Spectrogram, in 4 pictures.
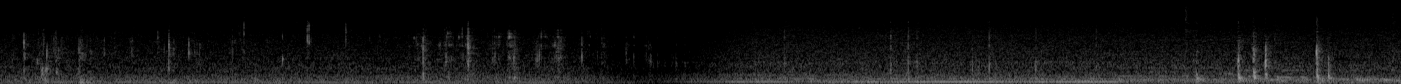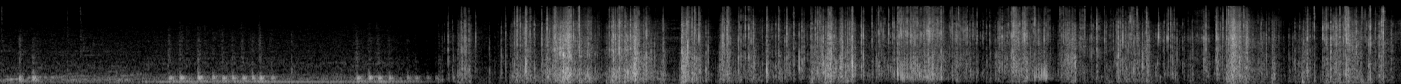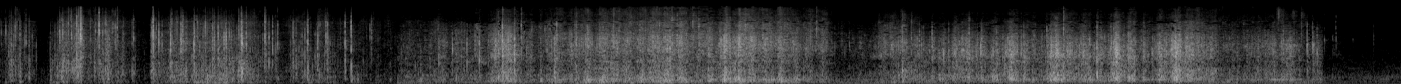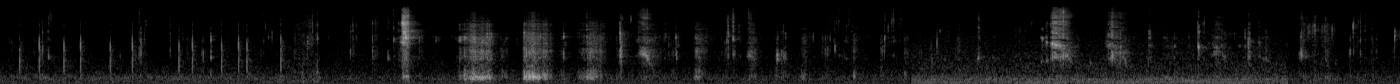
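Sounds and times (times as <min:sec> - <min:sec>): plastic snack bag crinkling and tearing: 0:18.4 - 0:41.4, 0:46.0 - 0:51.2, 0:54.0 - 0:56.0.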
